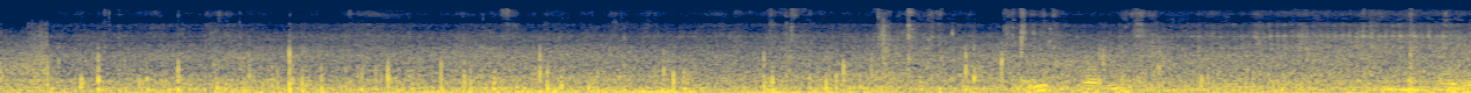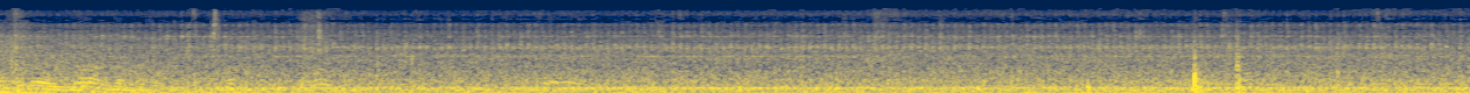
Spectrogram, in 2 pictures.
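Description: Boots shuffle and scrape on wet pavement.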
